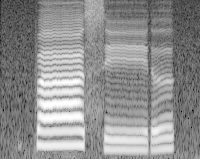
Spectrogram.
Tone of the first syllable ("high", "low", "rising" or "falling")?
high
